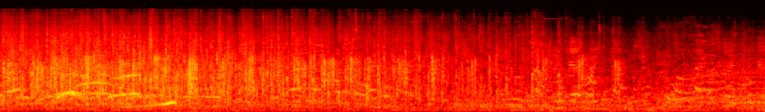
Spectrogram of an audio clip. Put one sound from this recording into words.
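A large crowd of men and women chatters and shouts outdoors.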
